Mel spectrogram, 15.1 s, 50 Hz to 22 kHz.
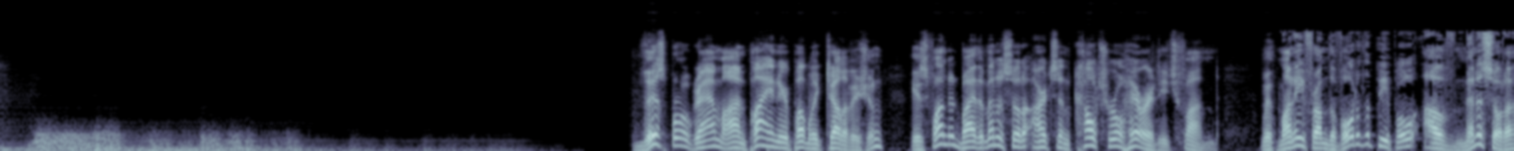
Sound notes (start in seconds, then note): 6.6 voiceover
